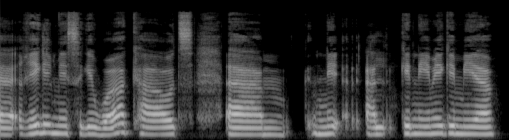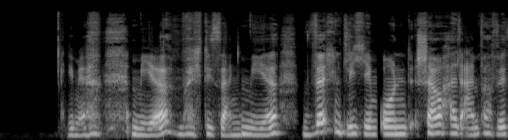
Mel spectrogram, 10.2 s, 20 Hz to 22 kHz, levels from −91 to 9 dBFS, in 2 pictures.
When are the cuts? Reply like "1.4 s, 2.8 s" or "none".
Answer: 3.0 s, 4.0 s, 5.8 s, 6.4 s, 7.5 s, 8.8 s

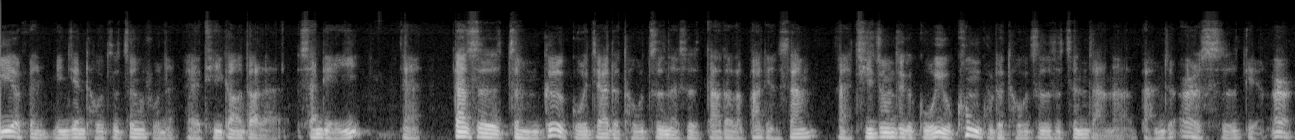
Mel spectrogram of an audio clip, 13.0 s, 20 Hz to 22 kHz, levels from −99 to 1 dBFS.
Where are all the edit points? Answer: 1.8 s, 4.3 s, 8.2 s

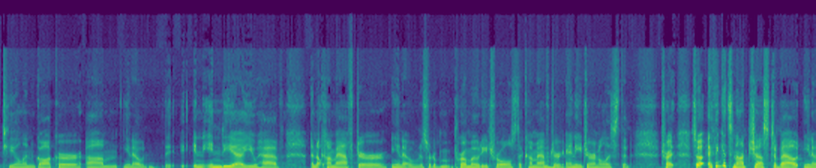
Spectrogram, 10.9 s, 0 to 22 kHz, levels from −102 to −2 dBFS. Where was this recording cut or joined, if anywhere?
4.3 s, 9.4 s

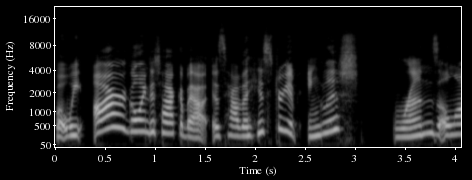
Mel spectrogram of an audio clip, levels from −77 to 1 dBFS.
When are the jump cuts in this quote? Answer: none

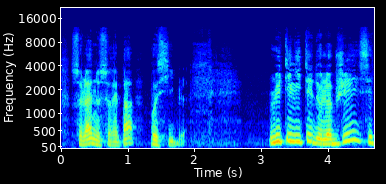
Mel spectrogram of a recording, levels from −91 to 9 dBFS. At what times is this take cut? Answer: none

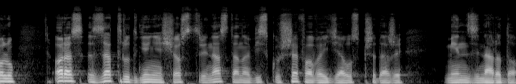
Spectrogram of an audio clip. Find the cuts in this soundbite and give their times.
none

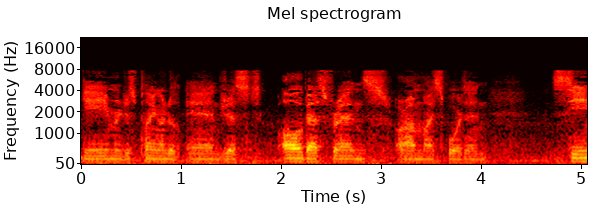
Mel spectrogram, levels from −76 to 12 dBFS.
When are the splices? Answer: 1.0 s, 1.4 s, 2.2 s, 3.8 s

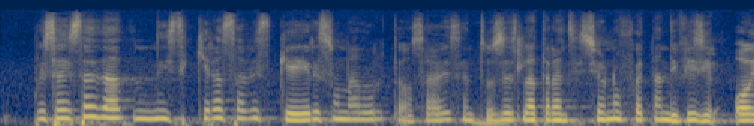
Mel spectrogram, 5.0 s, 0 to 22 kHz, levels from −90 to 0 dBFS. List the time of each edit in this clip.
none

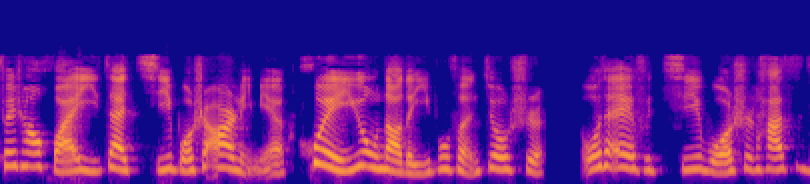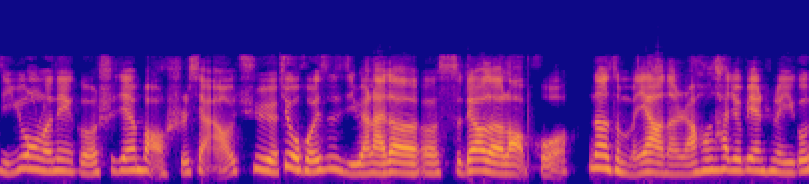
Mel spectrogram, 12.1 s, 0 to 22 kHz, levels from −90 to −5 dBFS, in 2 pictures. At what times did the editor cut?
2.2 s, 10.4 s

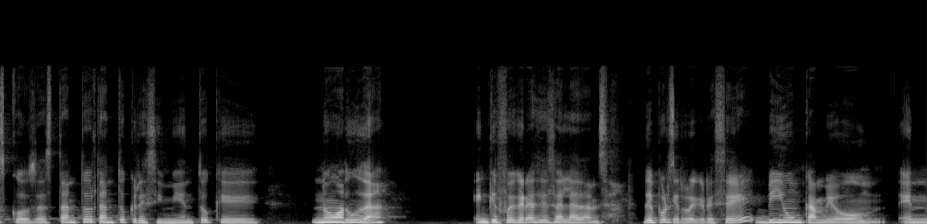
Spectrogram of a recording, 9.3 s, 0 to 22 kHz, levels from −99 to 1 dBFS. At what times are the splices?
0.9 s, 3.4 s, 6.3 s, 6.7 s

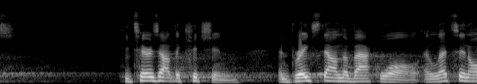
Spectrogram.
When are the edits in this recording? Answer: none

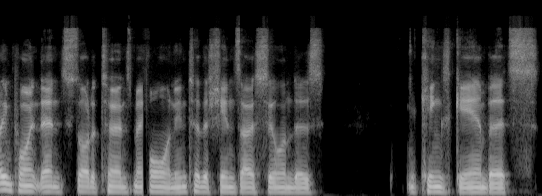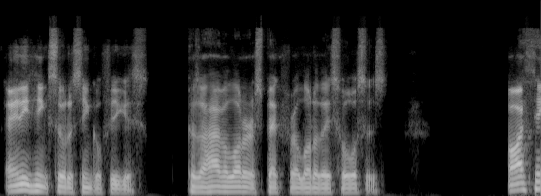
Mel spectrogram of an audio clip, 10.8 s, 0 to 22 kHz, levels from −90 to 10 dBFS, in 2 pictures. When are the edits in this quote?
1.4 s

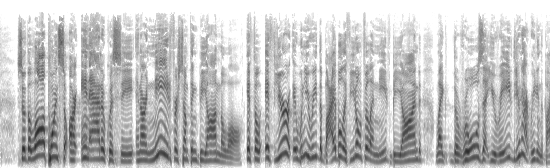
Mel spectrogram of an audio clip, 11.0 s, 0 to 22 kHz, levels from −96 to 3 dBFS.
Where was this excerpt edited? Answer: 4.9 s, 7.8 s, 9.0 s

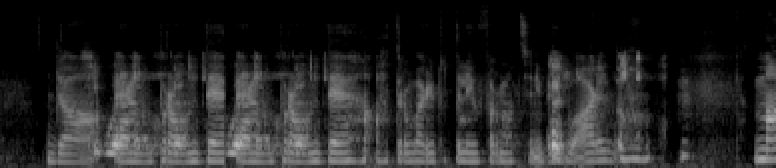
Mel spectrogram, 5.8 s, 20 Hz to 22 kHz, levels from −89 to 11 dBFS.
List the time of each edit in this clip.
1.7 s, 4.1 s

